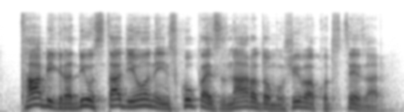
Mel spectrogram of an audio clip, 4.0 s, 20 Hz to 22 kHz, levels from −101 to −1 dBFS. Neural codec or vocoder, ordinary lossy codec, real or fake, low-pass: codec, 44.1 kHz, 3.4 kbps, Pupu-Codec; none; fake; 14.4 kHz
